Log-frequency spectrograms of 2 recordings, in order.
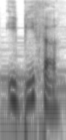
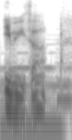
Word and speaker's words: Ibiza: Well, because like it's in Ibiza, right? Ibiza. Instead of Ibiza. See, that's interesting because Ibiza is spelled with a Z. Right. Yeah, but they put the th.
